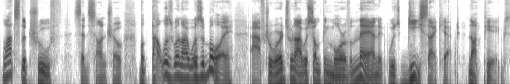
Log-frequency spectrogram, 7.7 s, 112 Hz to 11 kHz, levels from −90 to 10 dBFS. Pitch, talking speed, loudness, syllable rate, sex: 115 Hz, 225 wpm, -21 LUFS, 5.1 syllables/s, male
